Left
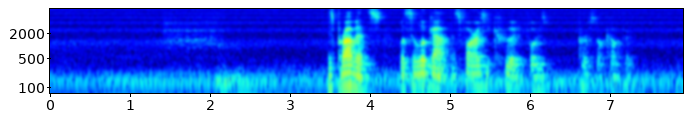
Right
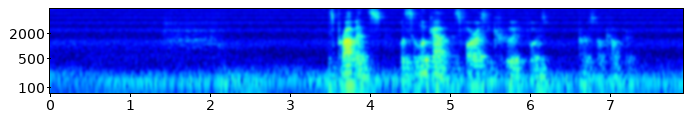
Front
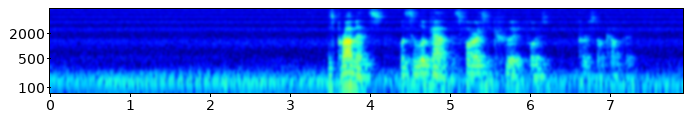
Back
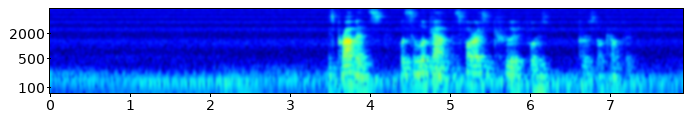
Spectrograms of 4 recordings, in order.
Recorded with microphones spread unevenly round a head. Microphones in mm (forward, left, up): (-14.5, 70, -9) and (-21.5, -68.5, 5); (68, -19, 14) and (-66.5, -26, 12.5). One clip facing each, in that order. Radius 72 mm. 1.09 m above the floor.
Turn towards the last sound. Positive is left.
turn(degrees=95)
